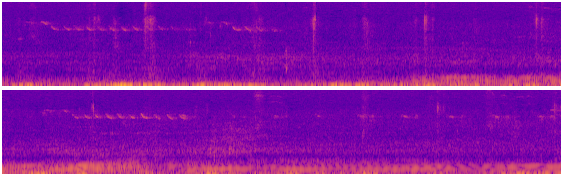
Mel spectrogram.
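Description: Road traffic: a vehicle engine revs up and drops back twice, about four to seven seconds in, as it accelerates through a gear change, then settles into a steady hum over a low traffic rumble. A small bird sings short trilling phrases now and then.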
